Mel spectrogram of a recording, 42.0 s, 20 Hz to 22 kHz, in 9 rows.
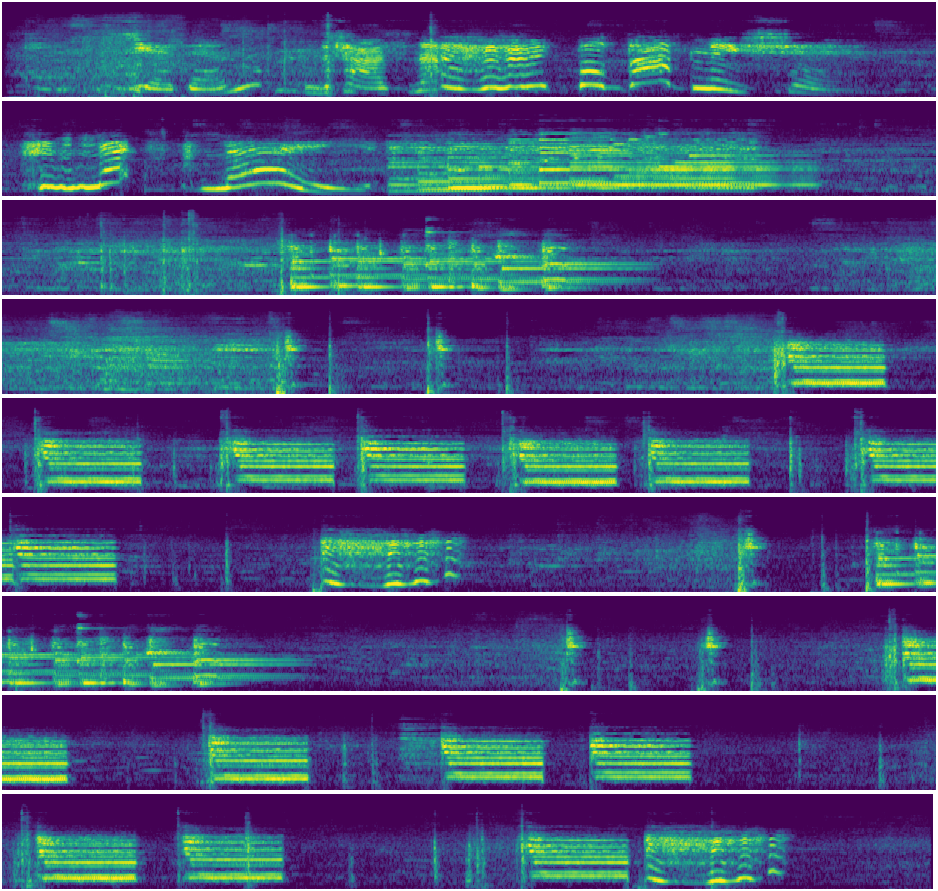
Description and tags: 19.12.2010: about. 19.30. sound toy. M1 supermarket in Poznan.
